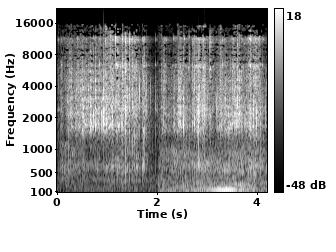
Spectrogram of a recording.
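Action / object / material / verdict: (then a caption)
shake / pile of chalk sticks in a bowl / chalk / none. Chalk-dusted hands rub and stir a pile of solid white chalk sticks in a dark bowl and pick sticks up. This makes a dense, bright clattering and rattling that runs almost without a break, easing briefly around the midpoint before picking up again.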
